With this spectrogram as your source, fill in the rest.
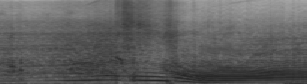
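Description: A car drives past up close with a roaring exhaust.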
